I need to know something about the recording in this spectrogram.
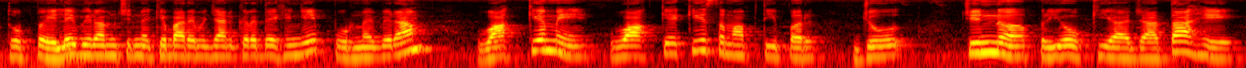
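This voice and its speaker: A man's voice: a little high, a bit bright. A male school teacher, giving an online grammar lesson and often prompting students to look and listen. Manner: slow, repetitive teaching with frequent "देखो" prompts.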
